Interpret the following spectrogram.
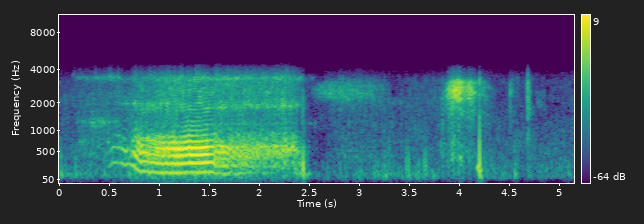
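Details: Adult man (husband) snoring loudly, as he does every night: one long, loud, buzzing snore on the in-breath, then a quieter breathing-out phase with faint snuffles; music in background.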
